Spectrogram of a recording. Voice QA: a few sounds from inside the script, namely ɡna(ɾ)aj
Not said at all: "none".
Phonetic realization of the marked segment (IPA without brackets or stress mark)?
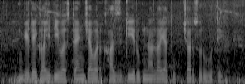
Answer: l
